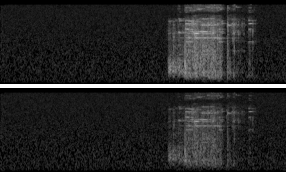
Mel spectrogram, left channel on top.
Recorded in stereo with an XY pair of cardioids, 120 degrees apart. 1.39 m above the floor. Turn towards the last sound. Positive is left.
turn(degrees=45)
